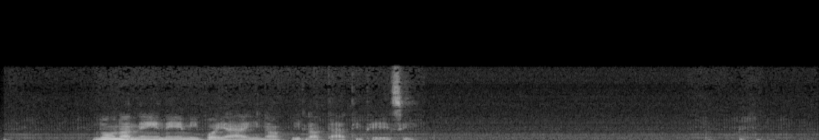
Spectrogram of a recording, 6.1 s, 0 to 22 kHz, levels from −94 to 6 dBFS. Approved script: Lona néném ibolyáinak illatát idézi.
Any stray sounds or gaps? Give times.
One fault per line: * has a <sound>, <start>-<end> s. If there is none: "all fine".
all fine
